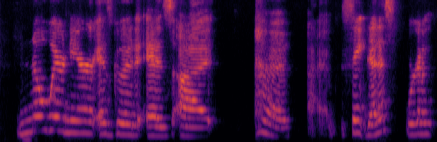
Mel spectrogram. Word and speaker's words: Denis: Nowhere near as good as Saint Denis. That's how I'm gonna say his name. I'm pretty sure it's wrong. Saint Denis. Saint Denis. My bad. Not here in America. It's Dennis. See that shit? D-E-N-I-S.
